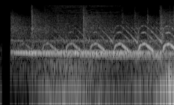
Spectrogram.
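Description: Police siren starting abruptly and yelping in a fast rise and fall about four times a second, over a steady tone that slowly sinks in pitch.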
